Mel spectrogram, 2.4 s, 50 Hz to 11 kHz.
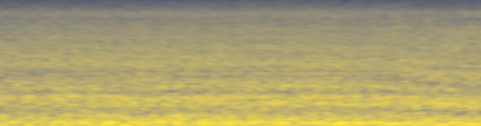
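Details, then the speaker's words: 2005 Ford Ranger 2.3 after replacing valve cover and intake gaskets and new spark plug wires, first start: smooth, even idle with steady hum, no ticking, knocking or stumbling, no check engine light; normal idle. "Oh, it started. Hey, look at that, no check engine light on either."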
